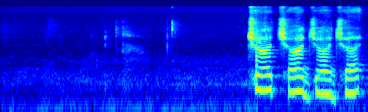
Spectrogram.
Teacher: हमारे तालु का प्रयोग हो रहा है च, छ, ज, झ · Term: तालव्य व्यंजन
